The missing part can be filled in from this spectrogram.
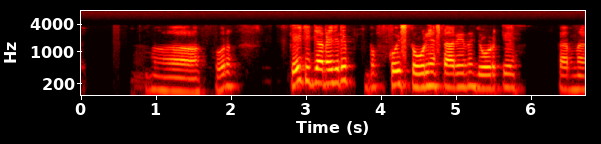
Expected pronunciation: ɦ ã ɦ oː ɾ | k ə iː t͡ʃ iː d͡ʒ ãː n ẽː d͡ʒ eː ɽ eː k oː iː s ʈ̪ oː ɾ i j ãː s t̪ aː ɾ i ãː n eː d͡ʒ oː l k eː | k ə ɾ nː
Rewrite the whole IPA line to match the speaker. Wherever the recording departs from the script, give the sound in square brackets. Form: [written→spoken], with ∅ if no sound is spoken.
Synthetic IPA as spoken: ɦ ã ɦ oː ɾ | k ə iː t͡ʃ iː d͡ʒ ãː n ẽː d͡ʒ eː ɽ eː k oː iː s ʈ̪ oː ɾ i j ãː s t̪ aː ɾ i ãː n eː d͡ʒ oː [l→ɽ] k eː | k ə ɾ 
